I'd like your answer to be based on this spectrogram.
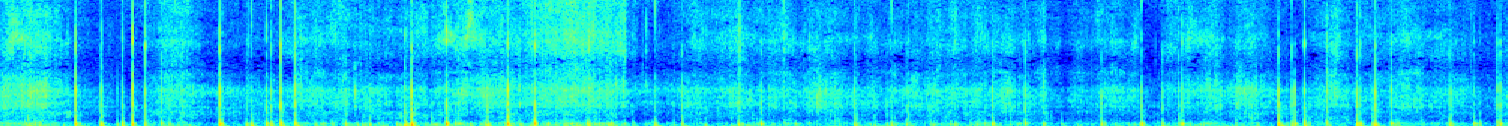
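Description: Long polished fingernails tap rapidly on a flat blue plastic bubble wrap envelope. The result is a dense stream of soft, dull, low clicks that die away almost at once, with scattered louder taps over a quiet, crackly bed.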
